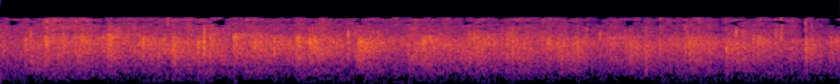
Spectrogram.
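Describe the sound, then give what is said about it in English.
An audience claps together for God during a morning church sermon in steady, sustained applause, a dense wash of many hands with no single beats standing out, holding an even loudness throughout and no voices rising above it. “Come on, give God a hand clap this morning.”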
